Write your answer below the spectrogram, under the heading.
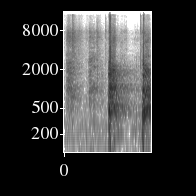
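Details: Puppies missing their mother bark on command indoors: two short, sharp barks about two-thirds of a second apart, over a background of handling noise and a person repeatedly telling them to sit down.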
